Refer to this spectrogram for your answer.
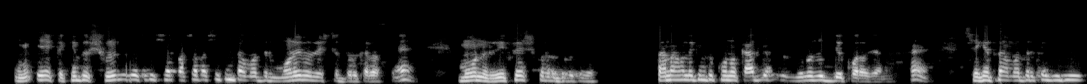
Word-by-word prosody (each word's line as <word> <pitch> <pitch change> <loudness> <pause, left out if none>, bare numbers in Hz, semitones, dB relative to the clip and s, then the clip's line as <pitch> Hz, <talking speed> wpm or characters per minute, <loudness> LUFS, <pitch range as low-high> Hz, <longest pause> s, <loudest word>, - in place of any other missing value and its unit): মানে 155 +1 +1
এই - - +6
একটা 155 - -4
কিন্তু 195 +1 +3
শরীরের 215 +2 +2
চিকিৎসার 210 0 -2
পাশাপাশি 210 +2 -2
কিন্তু 215 -2 +3
আমাদের 185 -2 -4
মনেরও 200 +5 +3
রেস্ট 165 - -10
এর 140 - -7
দরকার 140 0 -2
আছে। 135 - -32
হ্যাঁ? 215 -1 0 0.5
মন 185 +2 +5 0.2
রিফ্রেশ 185 +5 +2
করার 175 -5 -3
দরকার 155 - -7
আছে। 135 - -23 0.5
তা 190 - +3
না - - +4
হলে 210 0 +3
কিন্তু 210 0 +2
কোন 205 - +5
কাজই 190 +2 +3 0.3
মনোযোগ 195 +2 +2
দিয়ে 165 -1 +3
করা 150 -3 +3
যায় 130 -2 -5
না। 130 - -32 0.2
হ্যাঁ? 215 0 -1 0.4
সেক্ষেত্রে 190 +3 +3
আমাদেরকে 190 +2 -3
যদি 200 +1 +1
195 Hz, 195 wpm, -14 LUFS, 170-210 Hz, 0.5 s, এই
